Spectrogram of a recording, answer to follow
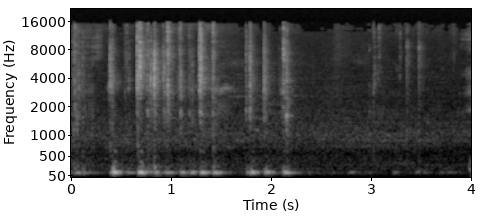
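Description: Typing on a computer keyboard: a quick run of keystrokes over about two seconds, then a few fainter taps as it trails off.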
